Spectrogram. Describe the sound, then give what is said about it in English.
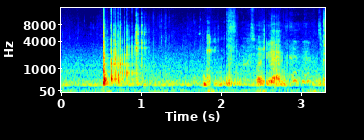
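A die clatters onto a hard table with a sharp first hit, then a few lighter rattling clicks as it tumbles and settles on a 15, over a faint background hum. “I just pretty much give off a bird call and roll a dice, and depending on how high it is, that's like from like they just hear it like the fuck, or they just drop like out cold asleep.”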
